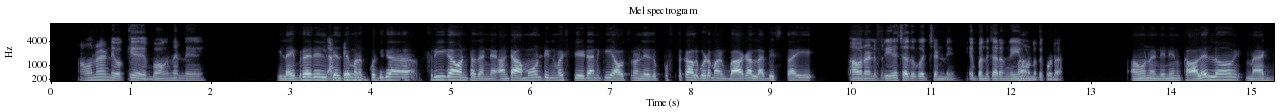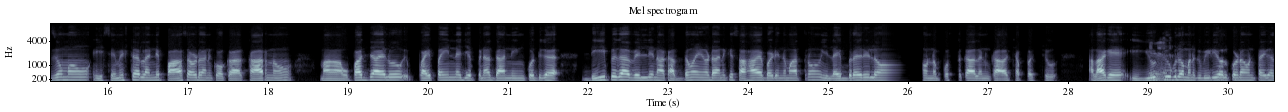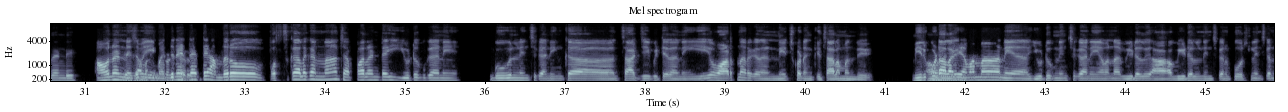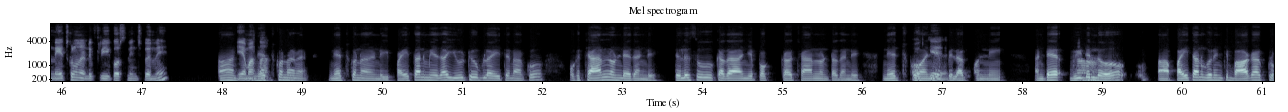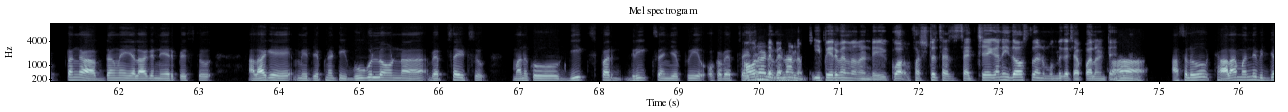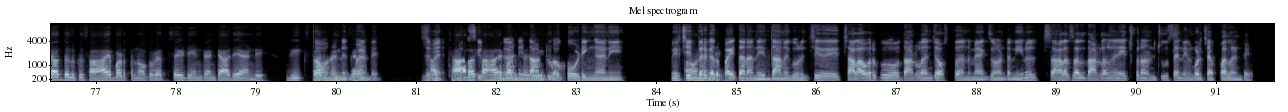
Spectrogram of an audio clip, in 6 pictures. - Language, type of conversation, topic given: Telugu, podcast, పరిమిత బడ్జెట్‌లో ఒక నైపుణ్యాన్ని ఎలా నేర్చుకుంటారు?
- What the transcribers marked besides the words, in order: in English: "లైబ్రరీలకెళ్తే"; other background noise; in English: "ఫ్రీగా"; in English: "అమౌంటిన్వెస్ట్"; in English: "ఫ్రీగా"; in English: "మాక్సిమమ్"; in English: "పాస్"; tapping; in English: "డీప్‌గా"; in English: "లైబ్రరీలో"; in English: "యూట్యూబ్‌లో"; in English: "యూట్యూబ్"; in English: "గూగుల్"; in English: "చాట్ జీపీటీ"; in English: "యూట్యూబ్"; in English: "వీడియోల"; in English: "ఫ్రీ కోర్స్"; in English: "పైథాన్"; in English: "యూట్యూబ్‌లో"; in English: "ఛానెల్"; in English: "ఛానెల్"; in English: "పైథాన్"; in English: "గూగుల్‌లో"; in English: "వెబ్‌సైట్స్"; in English: "గీక్స్ ఫర్ గీక్స్"; in English: "వెబ్‌సైట్"; in English: "ఫస్ట్ సె సెర్చ్"; in English: "వెబ్‌సైట్"; in English: "గీక్స్ ఫర్ గీక్స్"; in English: "డిస్క్రిప్షన్"; in English: "కోడింగ్"; in English: "పైథాన్"; in English: "మాక్సిమమ్"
